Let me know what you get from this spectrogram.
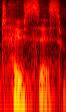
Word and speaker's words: ptosis: And I've got something called a ptosis with a silent P.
